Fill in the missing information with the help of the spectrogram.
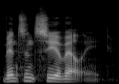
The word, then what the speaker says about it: Vincent Schiavelli: Vincent Schiavelli.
